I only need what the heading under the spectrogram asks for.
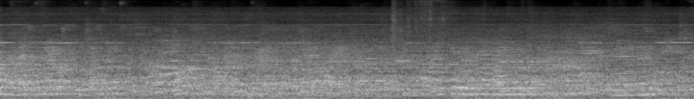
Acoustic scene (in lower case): subway station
